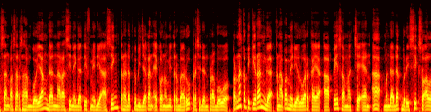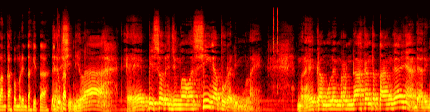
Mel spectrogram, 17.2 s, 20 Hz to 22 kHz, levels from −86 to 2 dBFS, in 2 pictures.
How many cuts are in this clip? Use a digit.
1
